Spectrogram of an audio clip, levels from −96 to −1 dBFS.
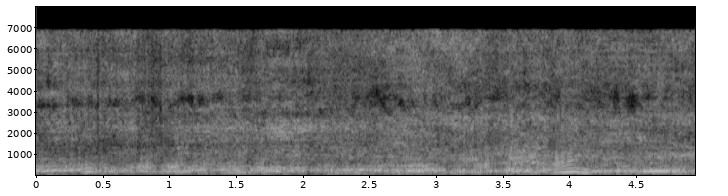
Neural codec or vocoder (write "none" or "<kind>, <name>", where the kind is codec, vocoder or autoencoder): vocoder, HiFi-GAN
